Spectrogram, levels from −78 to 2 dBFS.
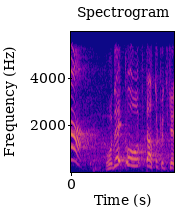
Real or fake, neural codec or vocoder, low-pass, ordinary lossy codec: real; none; 5.4 kHz; none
